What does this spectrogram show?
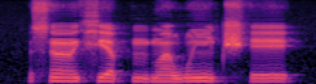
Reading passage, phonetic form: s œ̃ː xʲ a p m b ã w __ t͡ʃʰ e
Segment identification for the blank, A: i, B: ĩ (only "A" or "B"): B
